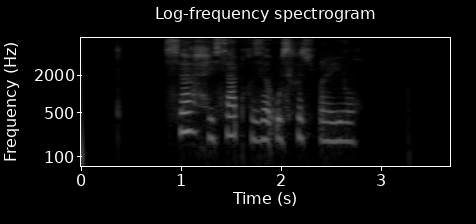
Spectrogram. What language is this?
Adyghe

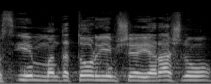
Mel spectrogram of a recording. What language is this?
Hebrew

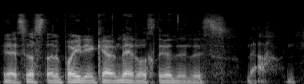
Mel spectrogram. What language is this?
Welsh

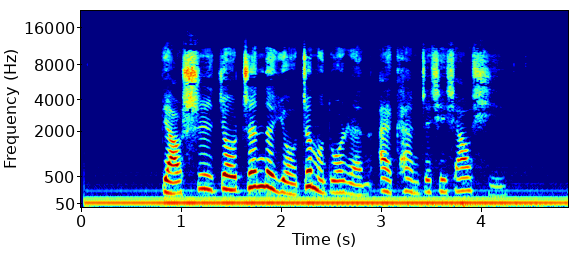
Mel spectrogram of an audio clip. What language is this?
Chinese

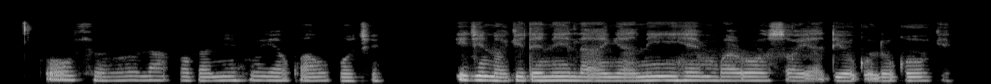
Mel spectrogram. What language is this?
Igbo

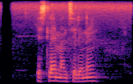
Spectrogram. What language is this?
Nepali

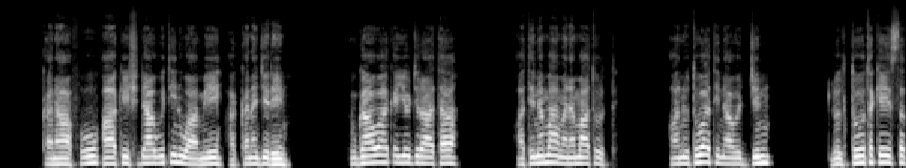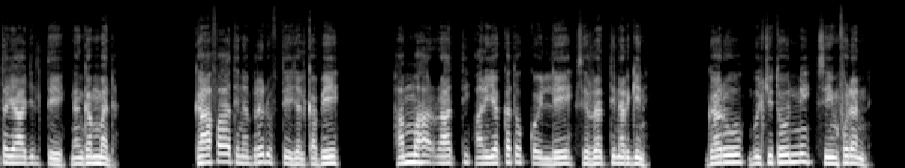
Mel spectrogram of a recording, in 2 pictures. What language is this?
Oromo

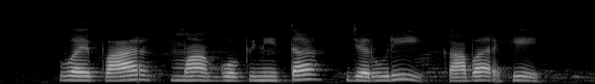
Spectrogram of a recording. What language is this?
Chhattisgarhi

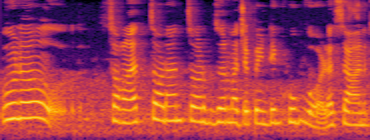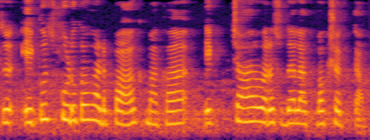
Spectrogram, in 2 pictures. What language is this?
Konkani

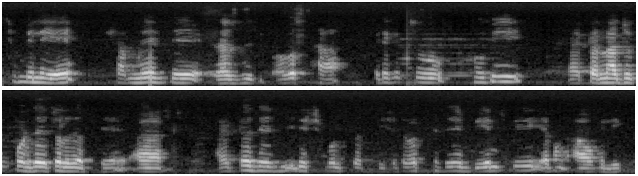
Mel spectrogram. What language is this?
Bangla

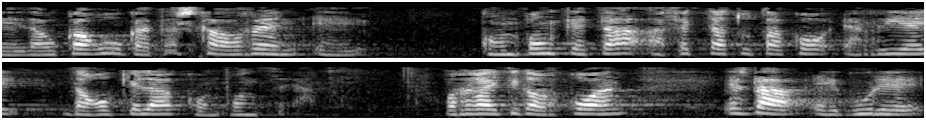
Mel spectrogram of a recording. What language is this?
Basque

